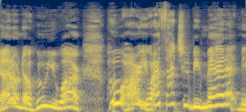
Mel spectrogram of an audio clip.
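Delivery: put-on sobbing. Retelling what was said to Jesus in a vision: retelling own crying. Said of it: "And I'm crying".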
